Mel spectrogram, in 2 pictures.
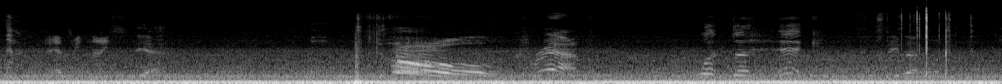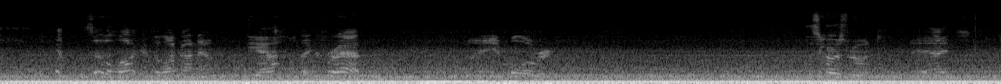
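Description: Steady low drone of a Mitsubishi Lancer Evolution IX cruising at freeway speed, heard from inside the cabin: engine and tyre noise blended into one constant hum.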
